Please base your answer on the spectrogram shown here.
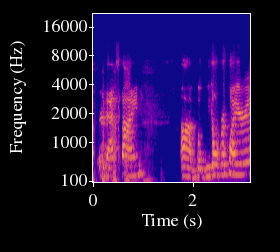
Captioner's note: all laugh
